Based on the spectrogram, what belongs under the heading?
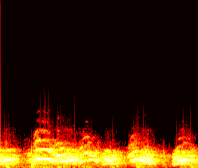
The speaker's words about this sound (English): He had stopped his dog team when, suddenly, Spot began to bark and pull on the leash that held him.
